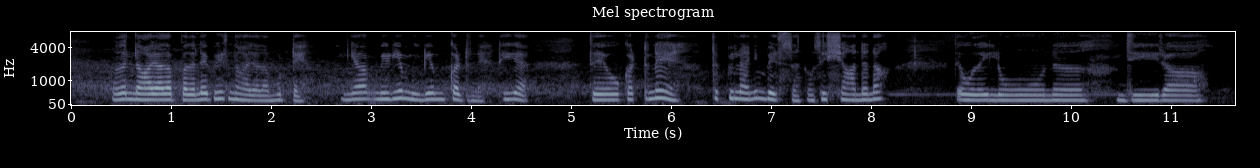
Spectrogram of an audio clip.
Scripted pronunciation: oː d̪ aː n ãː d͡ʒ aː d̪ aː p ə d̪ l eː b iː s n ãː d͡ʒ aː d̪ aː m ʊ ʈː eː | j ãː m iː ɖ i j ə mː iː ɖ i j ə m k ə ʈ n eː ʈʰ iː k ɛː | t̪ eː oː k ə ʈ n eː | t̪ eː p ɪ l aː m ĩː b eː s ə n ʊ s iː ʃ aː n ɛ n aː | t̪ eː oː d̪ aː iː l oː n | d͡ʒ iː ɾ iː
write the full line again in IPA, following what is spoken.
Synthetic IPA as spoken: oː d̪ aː n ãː d͡ʒ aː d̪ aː p ə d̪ l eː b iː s n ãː d͡ʒ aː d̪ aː m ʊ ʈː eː | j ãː m iː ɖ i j ə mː iː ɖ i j ə m k ə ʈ n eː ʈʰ iː k ɛː | t̪ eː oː k ə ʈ n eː | t̪ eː p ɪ l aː n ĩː b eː s ə n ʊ s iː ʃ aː n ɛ n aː | t̪ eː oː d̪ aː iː l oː n | d͡ʒ iː ɾ aː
